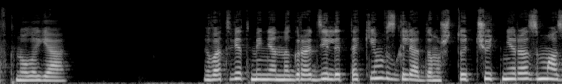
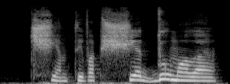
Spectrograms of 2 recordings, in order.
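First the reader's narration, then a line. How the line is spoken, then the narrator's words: Loud insulting growl. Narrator (Russian): Последнее прозвучало очень рычаще, очень громко и очень оскорбительно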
